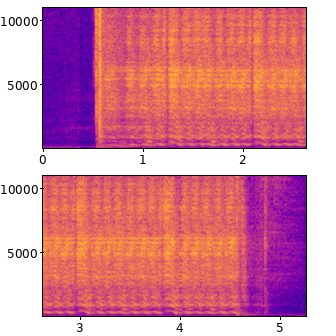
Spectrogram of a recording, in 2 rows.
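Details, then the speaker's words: 1969 Ford Mustang V8, one owner, 59K original miles, sat 30+ years: even rhythmic starter cranking during a compression test. Readings are cylinder 5 about 95, 6 about 120, 7 about 115; weak spark suspected. "let's do a compression check. See what we got."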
